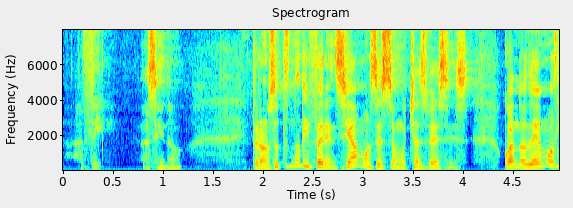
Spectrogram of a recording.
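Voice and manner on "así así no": whisper. Shown as a demonstration.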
